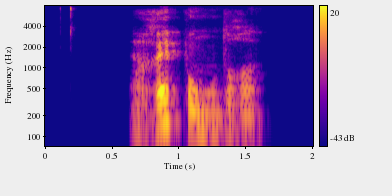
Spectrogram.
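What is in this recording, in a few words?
"répondre", French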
